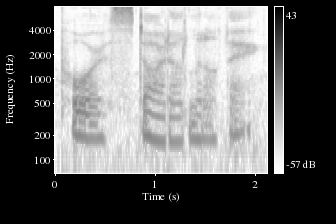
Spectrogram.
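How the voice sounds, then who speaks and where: A possessive vampire noblewoman, played by a woman, whispers slowly and intimately in an ASMR roleplay. Her voice is soft and mellow, with very heavy creak. She sounds formal and doting, soothing her beloved pet up close over steady background ambience. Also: on the low side, a little hiss or hum, heavily acted. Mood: tender teasing. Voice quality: breathy whisper with creaky fry.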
